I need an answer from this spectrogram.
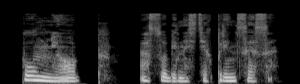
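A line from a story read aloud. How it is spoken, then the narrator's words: Sighing. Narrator (Russian): вздохнула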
